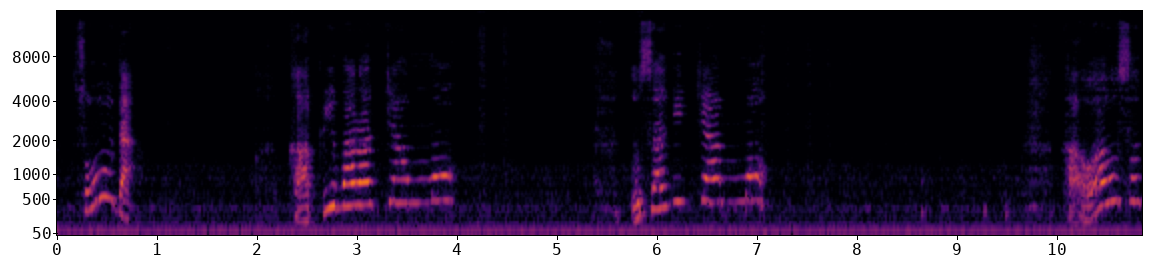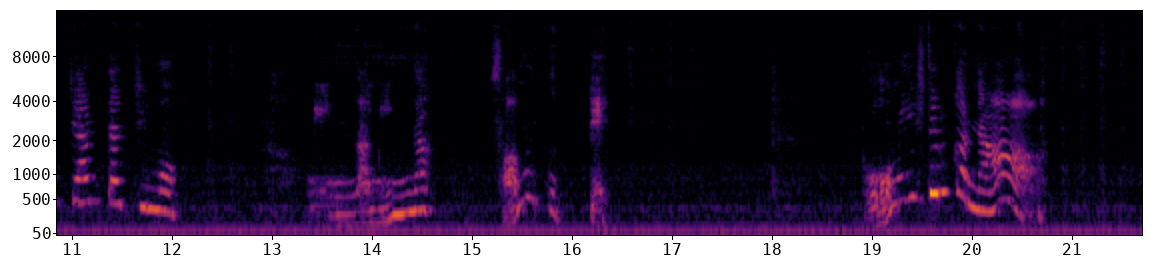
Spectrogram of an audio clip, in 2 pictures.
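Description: A young woman speaks in playful puppet voices, in short bursts, close by.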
